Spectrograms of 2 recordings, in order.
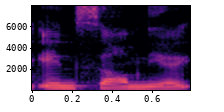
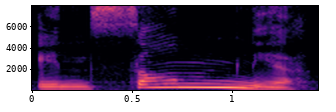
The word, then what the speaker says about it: insomnia: we all know what insomnia is but let's check out the pronunciation the stress goes on some so it's insomnia insomnia okay and another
